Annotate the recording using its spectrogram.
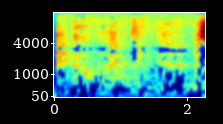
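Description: A man's voice speaking quietly into a microphone, with short breaks.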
